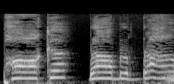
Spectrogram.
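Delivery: high-pitched Southern drawl parody; mock Southern belle accent. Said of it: "but she's not doing the".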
